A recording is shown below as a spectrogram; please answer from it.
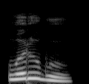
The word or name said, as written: ಓರ್ಗೈ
